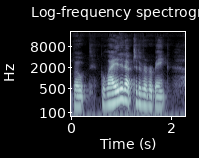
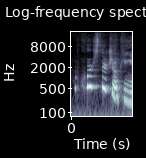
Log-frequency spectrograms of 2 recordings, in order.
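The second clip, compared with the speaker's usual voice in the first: emphatic reassurance; 12 semitones higher, 6 dB louder than usual. Acted. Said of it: "answered Grandpa Joe".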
